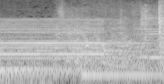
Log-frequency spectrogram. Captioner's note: cell door buzzes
